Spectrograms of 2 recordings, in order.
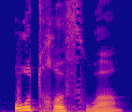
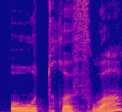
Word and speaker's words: autrefois: And then we've got this autrefois, so it could be translated like in olden days or in olden times, okay? Autrefois, so A-U, autrefois, final S not pronounced, okay?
